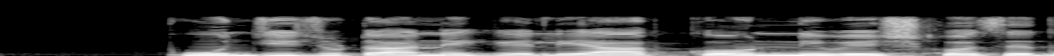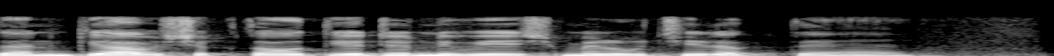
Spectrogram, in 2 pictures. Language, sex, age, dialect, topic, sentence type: Hindi, female, 18-24, Hindustani Malvi Khadi Boli, banking, statement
